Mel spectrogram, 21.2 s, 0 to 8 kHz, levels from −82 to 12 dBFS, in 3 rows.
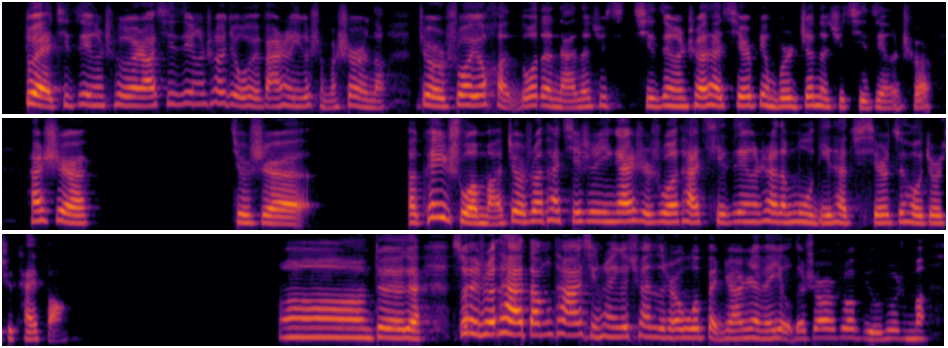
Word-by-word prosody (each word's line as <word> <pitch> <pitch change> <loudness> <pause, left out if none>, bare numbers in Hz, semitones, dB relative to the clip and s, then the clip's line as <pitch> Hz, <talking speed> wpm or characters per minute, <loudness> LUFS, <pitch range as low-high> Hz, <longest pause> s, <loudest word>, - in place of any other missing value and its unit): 对， 310 +3 +8
骑 260 - -10
自 260 +4 -10
行 255 -2 -3
车。 245 -1 -2
然 230 - +3
后 230 - +2
骑 285 -1 -11
自 275 - -12
行 285 -2 -8
车 305 -1 -6
就 260 -4 -4
会 230 -2 -4
发 220 0 -4
生 245 -1 -5
一 220 - -8
个 235 - -6
什 220 -5 -14
么 185 - -11
事 250 +5 -6
儿 225 -4 -3
呢？ 180 -2 -10 0.2
就 260 -3 0
是 220 - +1
说 260 +3 +1
有 255 - +3
很 265 -8 -5
多 235 +3 -1
的 235 -2 -1
男 185 -3 -5
的 205 - -3
去 235 +2 -10
骑 230 -1 -7
自 240 - -3
行 220 -2 0
车， 230 +1 +3
他 245 -1 +3
其 235 +1 -3
实 240 - +2
并 245 -2 -2
不 220 - -1
是 220 - +1
真 240 +3 -1
的 230 - -1
去 205 -1 -8
骑 195 -2 -6
自 175 - -17
行 180 - -8
车。 - - -7 0.3
他 255 +1 +2
是 220 -7 +3 1.0
就 220 -3 +1
是， 190 -4 +4 0.8
呃， 220 - -1
可 330 - 0
以 355 - +5
说 235 -7 +5
吗？ 180 -2 -1
就 255 +6 +2
是 235 - +2
说 255 +1 +1
他 270 +1 -1
其 250 -2 -4
实 250 0 -3
应 240 - -2
该 245 +1 +5
是 235 -4 -2
说 230 0 +3
他 235 -3 +2
骑 220 0 -5
自 230 - -11
行 235 -1 -2
车 245 -1 +2
的 230 - +1
目 230 -1 -1
的， 205 0 0
他 210 - 0
其 200 +1 -5
实 210 - +2
最 235 - -4
后 210 - +1
就 205 0 -1
是 - - +1
去 210 - -7
开 195 -2 -2
房。 200 - -8 1.6
嗯， 245 -1 +2
对 250 +1 +2
对 225 -2 +7
对。 215 - -9 0.2
所 360 +1 +1
以 335 - +2
说 325 0 +7
他 335 -2 +8
当 320 0 0
他 310 -3 +2
形 275 -5 -6
成 270 - -4
一 255 - -4
个 260 - +1
圈 270 +1 -5
子 250 - -6
的 - - -1
时 235 - -3
候， 230 - +1
我 240 0 +2
本 240 - -2
质 - - -7
上 215 0 -1
认 230 -1 -1
为 210 +1 -3
有 - - -2
的 210 - -6
时 215 - -9
候 235 0 +1
说， 240 0 -4
比 210 - -18
如 190 - -3
说 220 +1 -8
什 210 - -14
么 210 -1 -5
235 Hz, 340 characters per minute, -24 LUFS, 215-255 Hz, 1.6 s, 对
